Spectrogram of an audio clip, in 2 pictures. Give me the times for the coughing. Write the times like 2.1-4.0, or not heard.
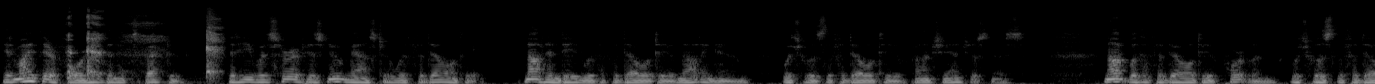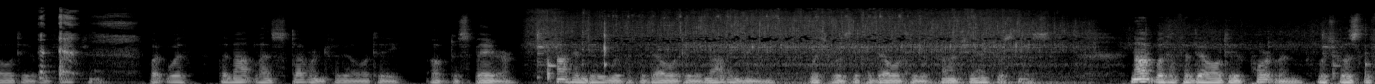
0.7-2.2, 14.1-15.2.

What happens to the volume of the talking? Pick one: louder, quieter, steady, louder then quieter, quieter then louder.
louder.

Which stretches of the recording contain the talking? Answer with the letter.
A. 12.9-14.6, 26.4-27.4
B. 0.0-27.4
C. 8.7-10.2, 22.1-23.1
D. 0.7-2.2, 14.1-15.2
B.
